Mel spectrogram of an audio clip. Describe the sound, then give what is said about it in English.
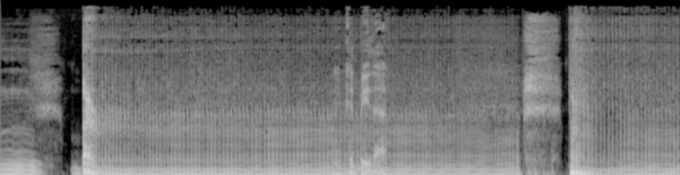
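A voice imitates a drum roll with a loud, sustained buzzing trill that sounds almost like a small engine, carried in long stretches broken by two short breaths, with a few spoken words. “So that sounds more like a moped than a drum roll.”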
